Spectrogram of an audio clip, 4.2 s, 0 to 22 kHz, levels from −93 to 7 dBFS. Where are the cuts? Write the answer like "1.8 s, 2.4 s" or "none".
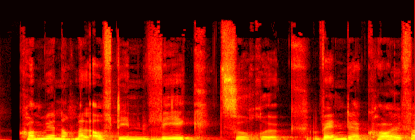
none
